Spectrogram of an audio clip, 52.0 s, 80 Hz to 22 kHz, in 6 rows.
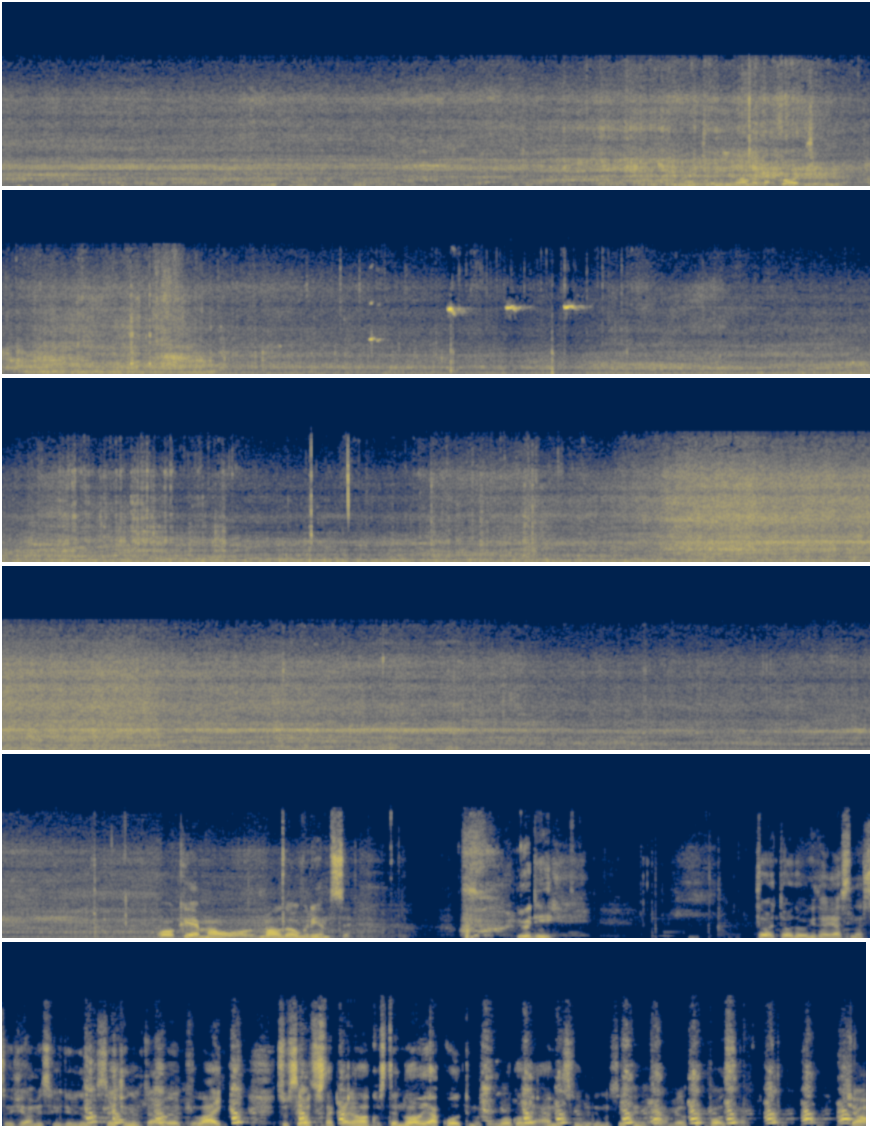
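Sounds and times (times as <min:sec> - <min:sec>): scooter engine running: 0:00.0 - 0:38.6, 0:48.2 - 0:52.0.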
